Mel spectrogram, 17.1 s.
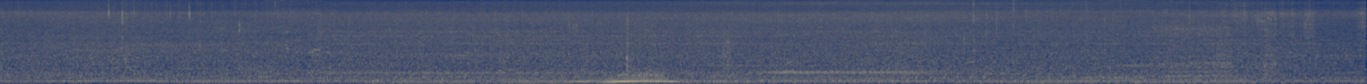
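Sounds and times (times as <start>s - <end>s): car engines running: 0.0s - 17.0s
car engine revving: 4.6s - 16.2s.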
